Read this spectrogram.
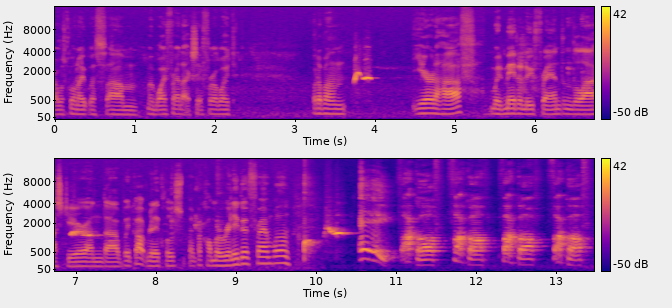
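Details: Young man with suspected Tourette syndrome (self-believed, not officially diagnosed), vocal tics of sudden onset after a traumatic breakup and a psychiatric hospital stay; involuntary noises and words including swearing (coprolalia), e.g. 'hey'; vocal tics with coprolalia.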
